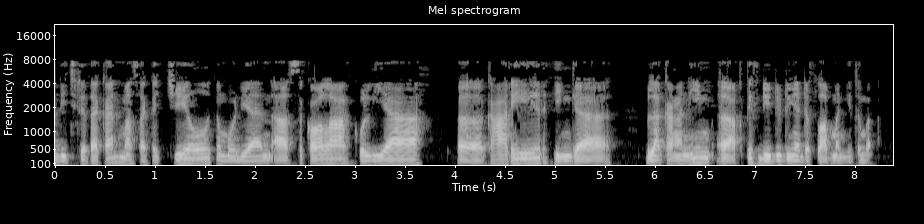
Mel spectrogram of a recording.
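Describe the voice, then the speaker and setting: A man speaks in an ordinary speaking voice. His pitch is medium, with ordinary variation. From Magetan, East Java, Indonesia. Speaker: podcast host. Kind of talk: casual interview.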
